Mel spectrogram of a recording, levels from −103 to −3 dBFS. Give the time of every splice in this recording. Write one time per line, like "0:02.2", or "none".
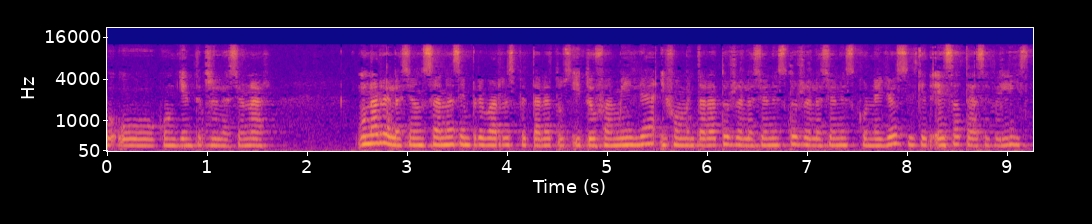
0:01.0
0:04.6
0:06.8
0:08.1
